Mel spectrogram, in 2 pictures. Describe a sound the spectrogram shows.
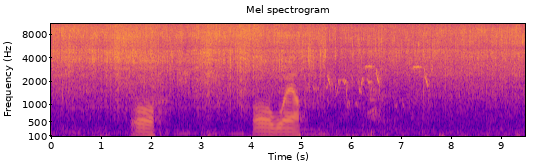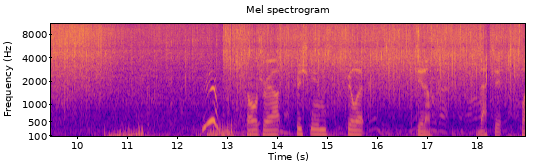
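Food sizzles in a frying pan.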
